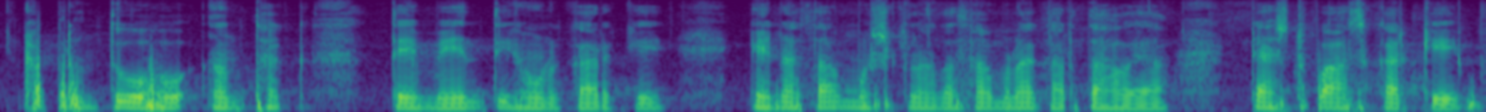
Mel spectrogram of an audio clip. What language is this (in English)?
Punjabi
